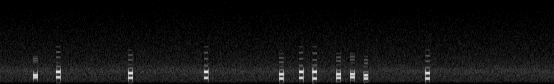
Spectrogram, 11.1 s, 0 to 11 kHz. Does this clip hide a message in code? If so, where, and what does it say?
Yes: DTMF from 0.7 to 8.6 s, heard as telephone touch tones, dialled by hand, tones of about 90 ms. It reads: *D 9 C 5CB804 6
